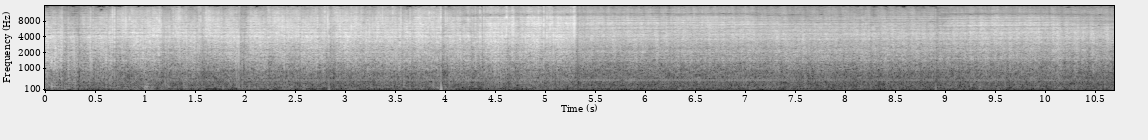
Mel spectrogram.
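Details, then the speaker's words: Vevor MIG-250 in stick (electrode) mode at 125 A: a loud, steady frying-bacon crackle with sharp pops, arc burning hot; the welder's best stick bead, but the amperage felt a bit too high. "Kui aus olla... siis ilmselt see on mu parim elektrood keevisõmblus mida ma eales teinud olen mida pekki tegelt ka päris vinks vonks.... aga tundsin, et veits palju ampreid oli"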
